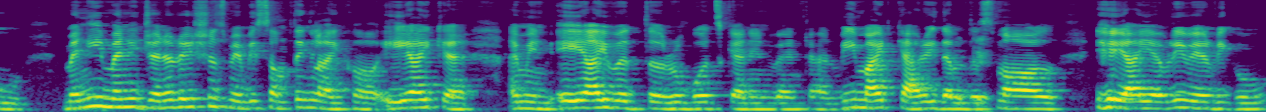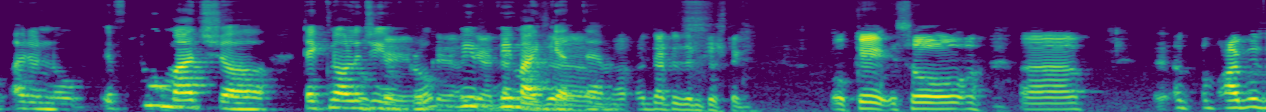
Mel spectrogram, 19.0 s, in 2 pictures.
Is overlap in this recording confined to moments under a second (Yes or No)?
No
